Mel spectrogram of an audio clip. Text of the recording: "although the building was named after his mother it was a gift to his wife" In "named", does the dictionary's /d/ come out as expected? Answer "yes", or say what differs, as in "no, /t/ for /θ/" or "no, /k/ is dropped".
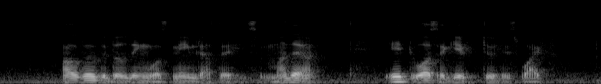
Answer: yes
